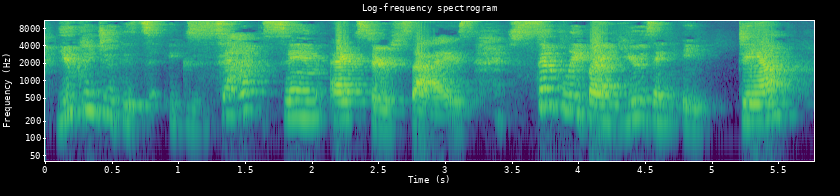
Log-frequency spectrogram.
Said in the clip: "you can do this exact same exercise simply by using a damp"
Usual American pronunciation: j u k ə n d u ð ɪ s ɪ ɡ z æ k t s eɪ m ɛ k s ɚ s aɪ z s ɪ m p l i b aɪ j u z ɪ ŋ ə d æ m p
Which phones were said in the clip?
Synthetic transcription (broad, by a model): j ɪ k ə n d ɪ ð ɪ s ɪ ɡ z æ k t s eɪ m ɛ k s ɚ s aɪ z s ɪ m p l i b aɪ j u z ɪ ŋ ə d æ m p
